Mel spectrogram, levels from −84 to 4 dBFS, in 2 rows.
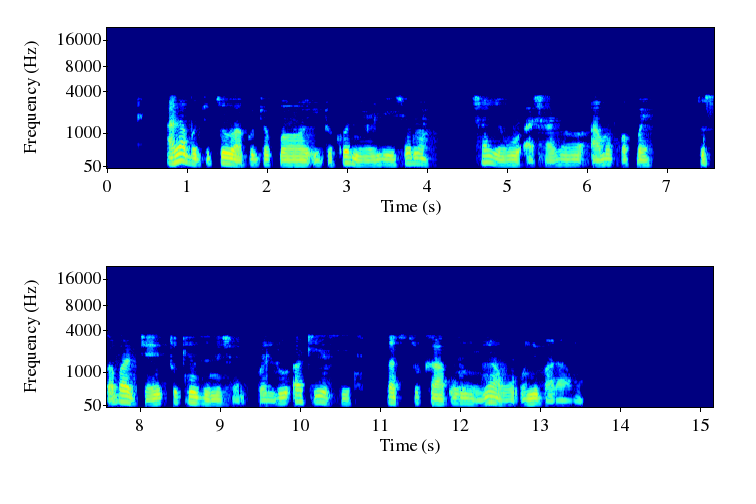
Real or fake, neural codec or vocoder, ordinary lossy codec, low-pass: real; none; AAC, 16 kbps; 3.6 kHz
